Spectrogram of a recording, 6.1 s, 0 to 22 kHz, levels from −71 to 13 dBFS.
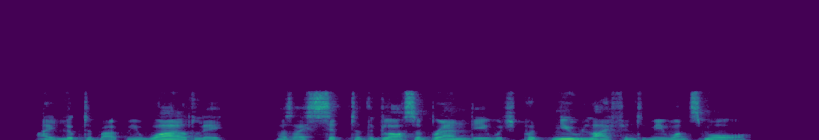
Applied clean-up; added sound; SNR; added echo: none; none; none; none.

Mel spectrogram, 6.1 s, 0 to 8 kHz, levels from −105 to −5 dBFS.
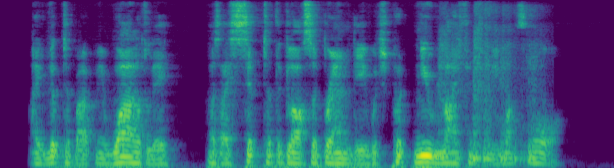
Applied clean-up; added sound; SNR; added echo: neural mask model DeepFilterNet 3.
